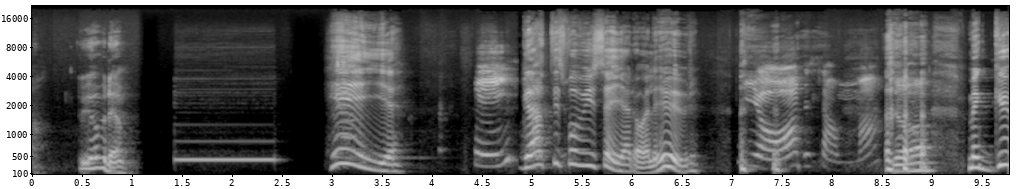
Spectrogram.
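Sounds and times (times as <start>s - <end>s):
speech: 0.5s - 1.1s, 3.0s - 3.8s, 4.4s - 9.7s
telephone call ringing tone: 1.4s - 2.5s
laughter: 8.5s - 9.1s.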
